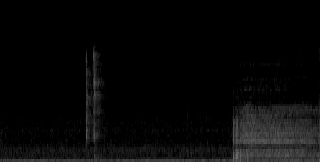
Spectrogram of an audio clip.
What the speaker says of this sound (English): my typing is actually so fast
